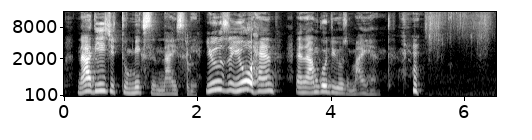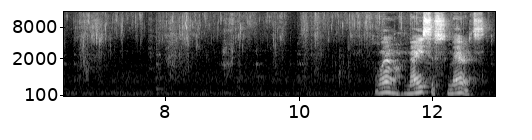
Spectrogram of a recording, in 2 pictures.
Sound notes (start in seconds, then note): 6.0 chuckling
